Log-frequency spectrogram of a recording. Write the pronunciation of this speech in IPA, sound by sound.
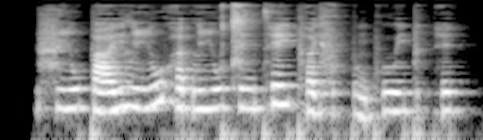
f iː˨˧ w p aː˨˥ j l iː˨˥ w h ɐ˨ t̚ l iː˨˧ w t͡s ɪ˧ ŋ t̪ʰ e˥ j pʰ ɐ˨ j f ʊ˨ k̚ p ʊ˨˩ ŋ pʰ uː˨ j p ɪ˨ k̚ h ɪ˥ k̚

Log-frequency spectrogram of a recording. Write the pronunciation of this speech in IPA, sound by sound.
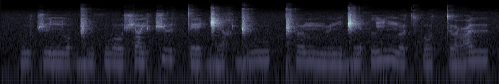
u˨ t͡ʃ ɨ˨ ɲ o˨ ɡ͡ǁ u˨ θ w o˨ ʃ ɐ˧ j t͡ʃ ɨ˦˨ tː e˨ ɡ͡ǁ e˨ χ ɡ͡ǁ u˦ | ǁʰ ɵ˧ mː ʉ˨ n ɡ͡ǁ e˧ θ l i˦ ŋ ɵ˨ t͡sʼ o˨ tː ɵ˨ ʕ ɨ˦

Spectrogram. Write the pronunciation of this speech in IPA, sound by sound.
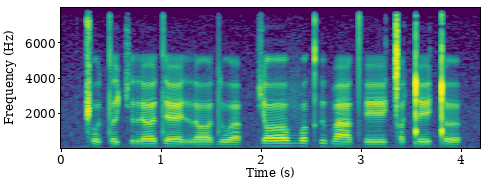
ǁ o t ʌ c r ɜ t ɛː r ʌː d o ɐ̯ | c ʌː v ʌ kʰ ɨ b aː t̪ʰ eː ǀ ʌ ǃ e ǃ ə

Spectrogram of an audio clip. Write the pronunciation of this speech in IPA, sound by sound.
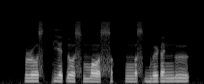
ɭ o s pʲ ɛ ɗ o s m ɔ s | ŋ ɔ s b ɯ ɽ ɛ ŋ ɯ

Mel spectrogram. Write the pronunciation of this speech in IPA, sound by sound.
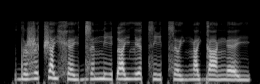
d ə ʐ ɛ t͡ʃ a j x ɛ j d͡z ə n i ɗ a j lʲ a t͡s i t͡s ə j ŋ a j ɡ a ŋ ɛ j

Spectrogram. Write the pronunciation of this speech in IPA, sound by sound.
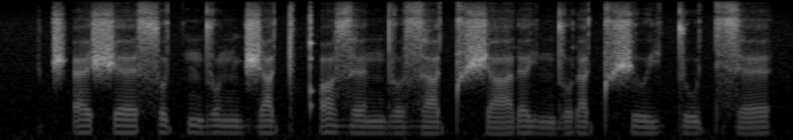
t͡ʃʼ æ ʃ ɛ s o tʲ n d o n d͡ʒ a tʲ qʼ o z ɛ n d ɤ z a tʲ ʃ a ɾ ɛ j n d o ɾ a tʲ ʃ ɯ j t u tʲ z ɛ

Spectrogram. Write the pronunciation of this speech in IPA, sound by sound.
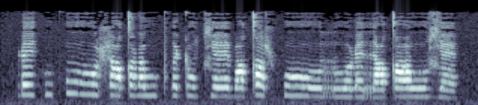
ɽ ɛ e̯ k u pʰ oː ʂ ɪː tˤ ə ɳ uː pʰ ə ʈ o t͡ɕ ɛː b ə tˤ u ʂ f oː r oː ɽ ɛ r ɛ tˤ oː ʑ ɛ

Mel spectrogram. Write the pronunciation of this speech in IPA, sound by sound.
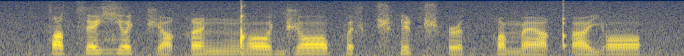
tˤ u˧ t͡s ɛ˦ ʑ ʌ˦ t͡ʃ ʌ˨˦ q i˦ ŋ͡ǃ ɔː˧ d͡ʒ ɔː˦ p ə˧ s ʈ͡ʂʰ i˦ ʈ͡ʂʰ ə˞˧ d q ʊ˧ m æː˨ qʼ ə˧ j ɔ˧

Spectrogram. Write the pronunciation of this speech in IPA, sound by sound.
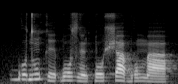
b o˦ d ũ˦ k e˨ ɓ o˧ z ɛ̃˨ k͡p o˧ ʃ a˦˨ b o˧ m a˨

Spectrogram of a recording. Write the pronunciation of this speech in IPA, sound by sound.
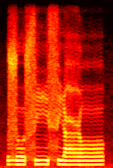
z o s i s i ʕ ɔ

